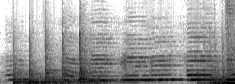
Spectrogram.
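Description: Jazz trio music starting again after a pause: a few sharp drum-kit strikes, then a horn comes in with held notes about a second in.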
